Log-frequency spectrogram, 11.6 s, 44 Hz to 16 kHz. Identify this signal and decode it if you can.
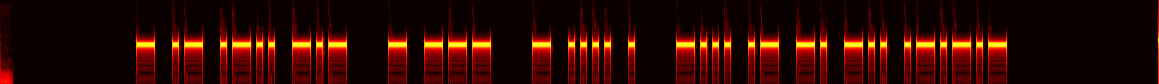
Morse code, heard as a keyed tone, about 20 wpm, 700 Hz. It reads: TALK TO THE BAND.
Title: Sentences from Top 1600 Words 20wpm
